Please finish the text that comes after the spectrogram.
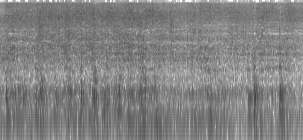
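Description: Salt, chili powder and coriander powder are stirred into a mashed paneer masala in a hot pan, a steady sizzle with soft scraping strokes of the spoon close by.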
